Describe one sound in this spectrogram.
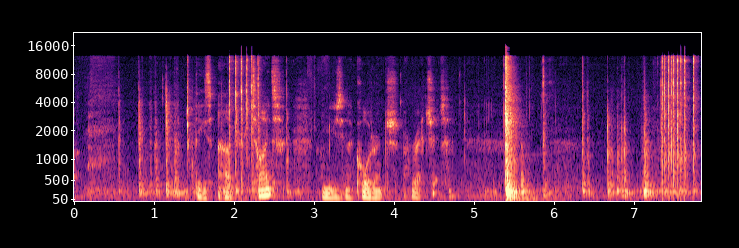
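A ratchet clicks while turning a screw.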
